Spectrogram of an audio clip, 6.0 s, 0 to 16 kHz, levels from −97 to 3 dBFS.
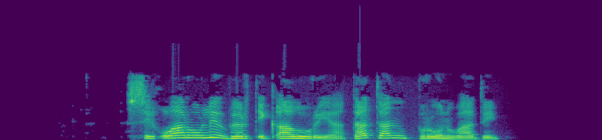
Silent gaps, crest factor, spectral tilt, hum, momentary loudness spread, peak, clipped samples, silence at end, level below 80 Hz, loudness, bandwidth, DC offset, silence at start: none; 16 dB; -5.5 dB/octave; none; 7 LU; 0 dBFS; under 0.1%; 1.05 s; -66 dBFS; -15 LUFS; 7.8 kHz; under 0.1%; 1.3 s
